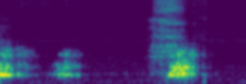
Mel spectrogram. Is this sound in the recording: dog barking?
yes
